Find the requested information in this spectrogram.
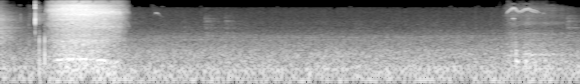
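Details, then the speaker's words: Metered-dose inhaler puff of inhaled corticosteroid for asthma, given through a spacer in a demonstration: breathe out, spray, then three breaths; two sprays make one dose. A sharp spray burst, then quiet inhalation and a soft breath out. "मी काय केलं की spray सोडला आणि तीन श्वास घेतले ज्याच्यामुळे माझं हे औषध पूर्णपणे आत गेलं"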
